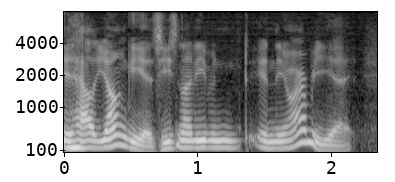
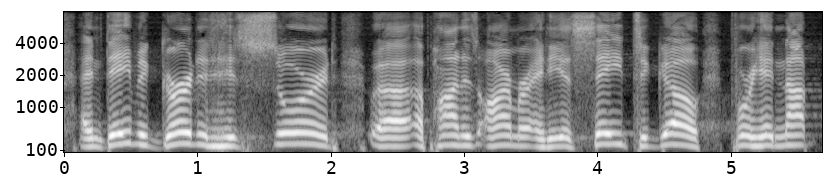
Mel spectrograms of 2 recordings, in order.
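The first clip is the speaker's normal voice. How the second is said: scripture reading; 4 semitones higher, 6 dB louder than usual. Acted. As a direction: read the verse with weight. Reads Samuel aloud.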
